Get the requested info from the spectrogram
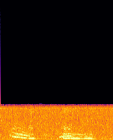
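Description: Baby cooing: two drawn-out vocal sounds, the first sliding down in pitch, the second held level.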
